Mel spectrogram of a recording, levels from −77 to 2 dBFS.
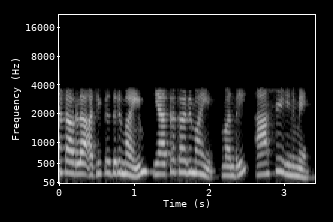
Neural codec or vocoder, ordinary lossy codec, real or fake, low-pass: codec, 16 kHz, 1 kbps, X-Codec, HuBERT features, trained on balanced general audio; none; fake; 3.6 kHz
